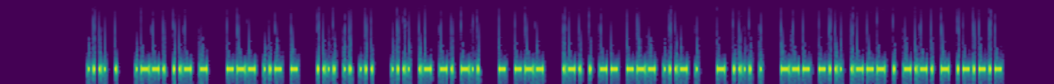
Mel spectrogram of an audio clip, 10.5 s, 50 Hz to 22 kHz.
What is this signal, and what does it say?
Morse code, heard as a keyed tone, about 46 wpm, 690 Hz. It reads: HE PUT OUT HIS HAND TO REMOVE THE OBJECT.
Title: Sentences from Top 1000 Words - Review Part 5 - 45wpm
